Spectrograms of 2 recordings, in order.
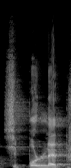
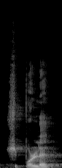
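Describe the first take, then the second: First: The word starts with an s sound. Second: The word starts with an sh sound. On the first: The speaker calls it wrong. "그 발음을 못합니다. 십볼렛 하니까" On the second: The speaker calls it right. "쉬볼렛 이야기해봐"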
